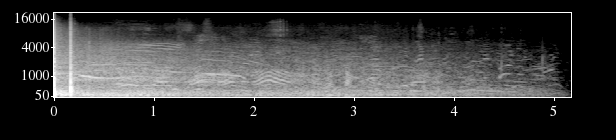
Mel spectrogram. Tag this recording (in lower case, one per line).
human group actions
crowd
fireworks
explosion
